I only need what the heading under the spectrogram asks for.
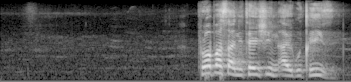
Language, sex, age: Zulu, male, 22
